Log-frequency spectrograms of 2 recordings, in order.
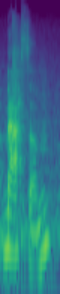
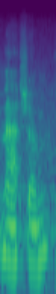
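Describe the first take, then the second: First: The word is said the British way. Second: The word is said in a non-British way.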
